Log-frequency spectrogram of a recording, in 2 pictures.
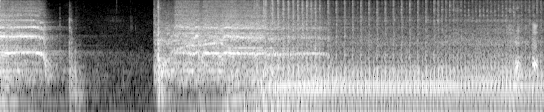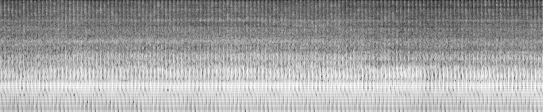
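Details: Troy-Bilt Pony riding mower, Briggs engine, after tightening a loose starter solenoid connection and fitting a good battery: brief crank, quick catch and rev-up, then a steady, even idle with no surging; normal start and idle.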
